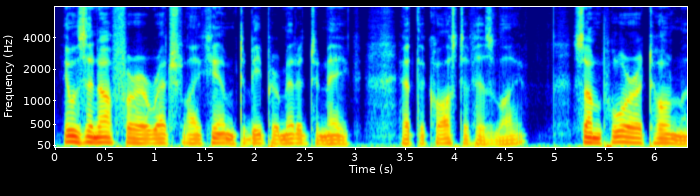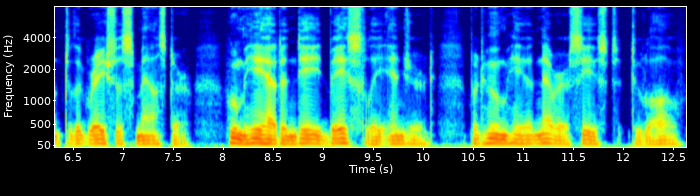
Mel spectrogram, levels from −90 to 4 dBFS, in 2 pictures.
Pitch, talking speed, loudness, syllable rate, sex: 85 Hz, 190 wpm, -20 LUFS, 5.1 syllables/s, male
